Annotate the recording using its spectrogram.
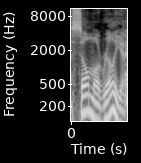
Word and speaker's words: Silmarillion: Tolkien called The Similarian. Have you read this book or no? The the Silmarillion. – There you go. I never pronounce anything right.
